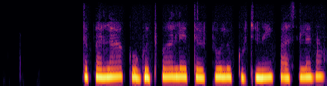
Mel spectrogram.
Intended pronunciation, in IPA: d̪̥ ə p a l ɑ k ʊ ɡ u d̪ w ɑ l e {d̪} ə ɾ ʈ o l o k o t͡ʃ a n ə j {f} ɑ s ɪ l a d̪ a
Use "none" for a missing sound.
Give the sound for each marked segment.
t̪, f

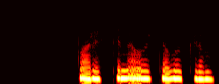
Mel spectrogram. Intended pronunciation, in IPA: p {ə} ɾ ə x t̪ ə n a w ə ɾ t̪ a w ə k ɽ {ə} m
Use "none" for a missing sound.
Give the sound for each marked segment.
ɑ, ə

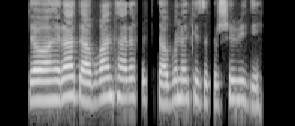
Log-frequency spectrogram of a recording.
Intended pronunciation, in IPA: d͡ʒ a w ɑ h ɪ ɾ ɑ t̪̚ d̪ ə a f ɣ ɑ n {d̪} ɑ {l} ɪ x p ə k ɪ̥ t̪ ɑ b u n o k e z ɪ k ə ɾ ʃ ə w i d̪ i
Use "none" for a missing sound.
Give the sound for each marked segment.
t̪, ɾ

